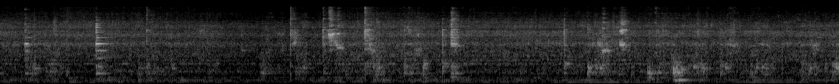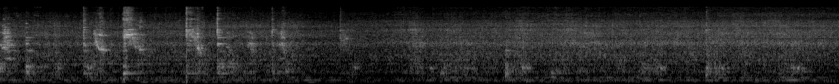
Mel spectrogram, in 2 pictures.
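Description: Quiet sizzling of egg curry in a pan with intermittent scraping and stirring clicks, close and soft, no voices.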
